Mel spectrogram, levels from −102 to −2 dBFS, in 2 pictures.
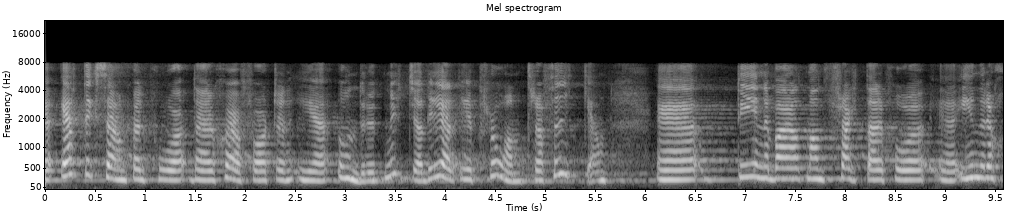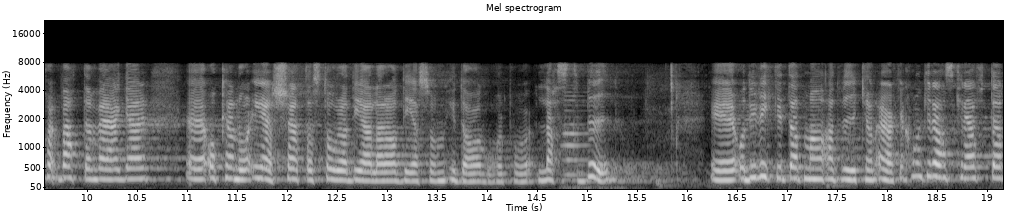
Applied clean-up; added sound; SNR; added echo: neural separator model SepFormer DNS4.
